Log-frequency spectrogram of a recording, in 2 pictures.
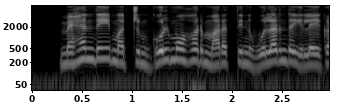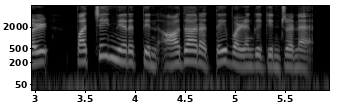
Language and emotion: Tamil, neutral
